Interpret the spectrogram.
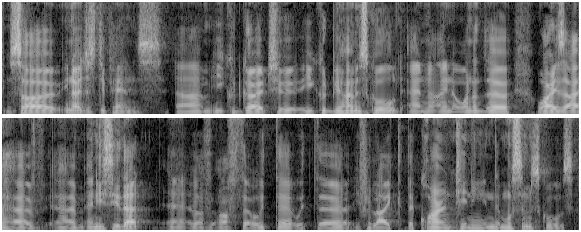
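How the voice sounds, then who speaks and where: A man's voice: lowish voice, a little fast, few pauses, darkish tone, dry recording, studio quality. A man in his thirties from Bangladesh, a podcast guest talking casually in a thoughtful, meandering way that often circles back and corrects itself. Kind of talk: casual conversation.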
